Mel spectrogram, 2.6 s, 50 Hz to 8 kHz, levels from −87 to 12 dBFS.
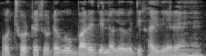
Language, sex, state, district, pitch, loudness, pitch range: Hindi, male, Uttar Pradesh, Saharanpur, 115 Hz, -17 LUFS, 110-125 Hz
